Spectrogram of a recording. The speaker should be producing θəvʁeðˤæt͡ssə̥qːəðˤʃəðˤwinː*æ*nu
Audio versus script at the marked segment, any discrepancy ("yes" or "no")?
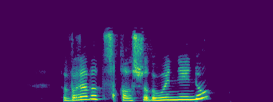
yes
